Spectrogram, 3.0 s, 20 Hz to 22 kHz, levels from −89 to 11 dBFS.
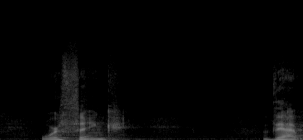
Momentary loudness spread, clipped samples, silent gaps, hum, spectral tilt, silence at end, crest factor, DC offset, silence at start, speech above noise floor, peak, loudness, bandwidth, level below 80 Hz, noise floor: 20 LU; under 0.1%; none; none; -5 dB/octave; 0 s; 26 dB; under 0.1%; 0.45 s; 35 dB; -24 dBFS; -48 LUFS; 15 kHz; -82 dBFS; -81 dBFS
